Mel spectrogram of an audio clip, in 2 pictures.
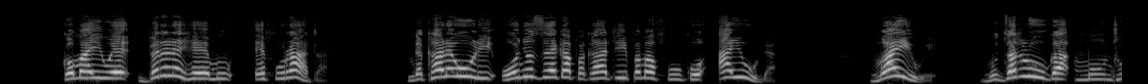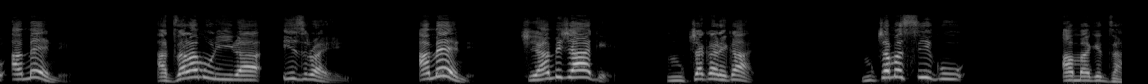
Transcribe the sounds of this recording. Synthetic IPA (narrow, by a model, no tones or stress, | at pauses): kɔmaiwɛbɛtɛlɛɦɛmu | ɛfuɾaːta̰ | ŋɡakʰalɛuliwɔɲɔzɛkapakatipamafukɔajuːɗa̰ | mwaiwɛ̰ | mud͡zatulukamuntʰuʔamɛnɛ̰ | ad͡zalamulila | is̬ɾaɛ̰ːli | amɛnɛ | t͡ʃijambit͡ʃak̬ɛ̰ | n̩t͡ʃakalɛkaːɗi | n̩t͡ʃamasik̬u | amakɛd͡za̰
